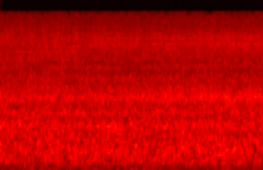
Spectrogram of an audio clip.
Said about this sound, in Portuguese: Talvez seja por isso que a gente está aqui na natureza, conectada com o barulho da, das ondas.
